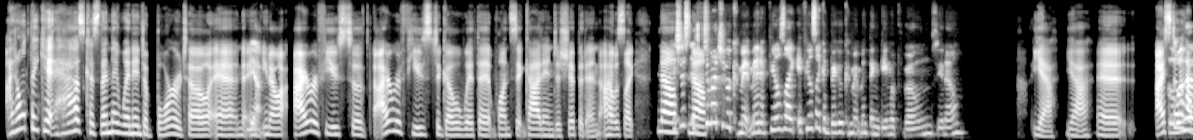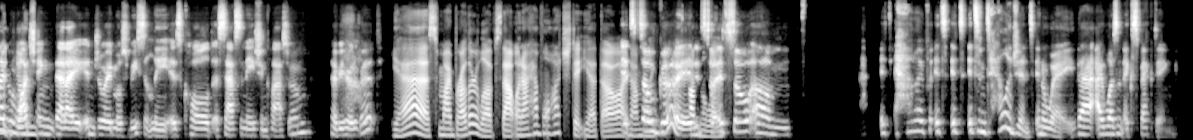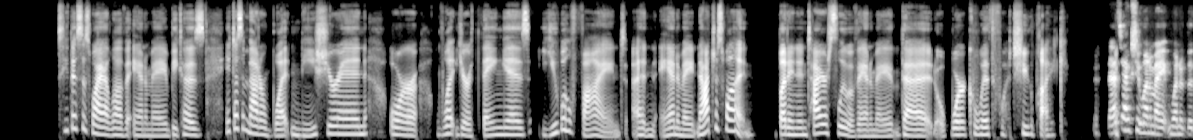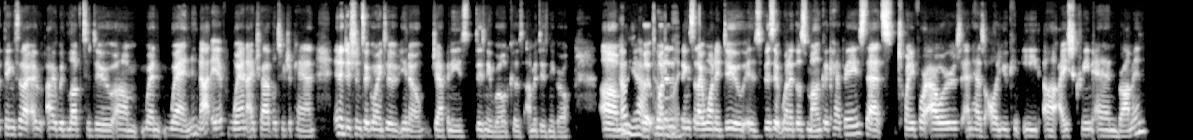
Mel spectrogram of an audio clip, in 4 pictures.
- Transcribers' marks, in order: other background noise; laughing while speaking: "what you like"; chuckle; stressed: "when"; tapping
- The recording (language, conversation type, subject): English, unstructured, Do you feel happiest watching movies in a lively movie theater at night or during a cozy couch ritual at home, and why?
